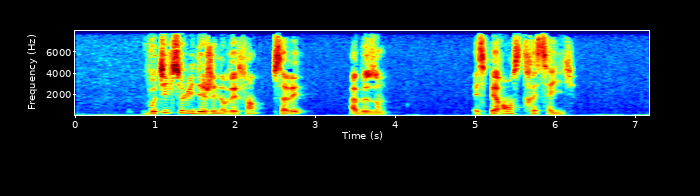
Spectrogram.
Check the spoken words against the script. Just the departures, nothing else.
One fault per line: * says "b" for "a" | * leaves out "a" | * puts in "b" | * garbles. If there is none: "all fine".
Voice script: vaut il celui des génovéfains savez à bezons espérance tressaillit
all fine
